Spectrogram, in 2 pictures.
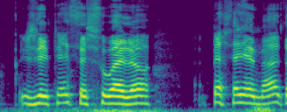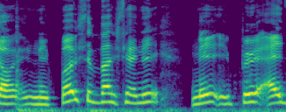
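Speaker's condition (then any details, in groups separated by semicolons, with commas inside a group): Cerebral palsy; wheelchair user, stair-climbing wheelchair chosen for autonomy, not subsidized; self-described as speaking a bit oddly, host says speech not odd at all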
